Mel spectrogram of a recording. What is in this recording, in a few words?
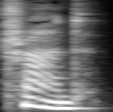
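"trad", British English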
